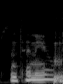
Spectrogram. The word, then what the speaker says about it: Centineo: I think that's how you say his name, Centineo.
